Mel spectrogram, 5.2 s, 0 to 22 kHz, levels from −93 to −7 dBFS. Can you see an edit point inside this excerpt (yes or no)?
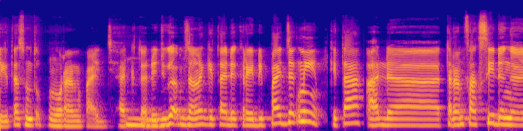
yes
